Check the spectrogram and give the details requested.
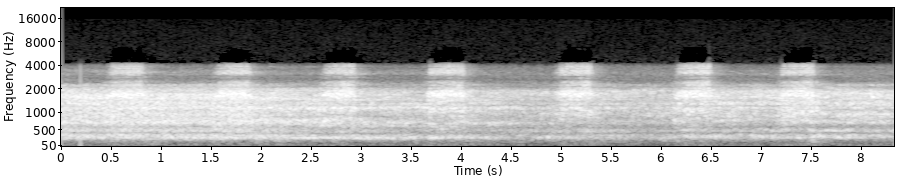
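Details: Owls at a nest in the evening, March 2017, during a gopher feeding for the owlets: steady breathy rasping with seven brighter hiss pulses at roughly one-second intervals.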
